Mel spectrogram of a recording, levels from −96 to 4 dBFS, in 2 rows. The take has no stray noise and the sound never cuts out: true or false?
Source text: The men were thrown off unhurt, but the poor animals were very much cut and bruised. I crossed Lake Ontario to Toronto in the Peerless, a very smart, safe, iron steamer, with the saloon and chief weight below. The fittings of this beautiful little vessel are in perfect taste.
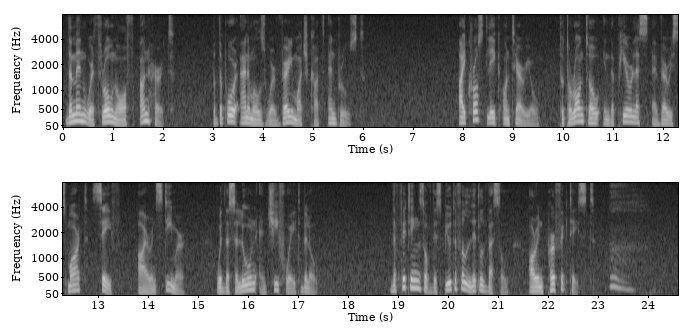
false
